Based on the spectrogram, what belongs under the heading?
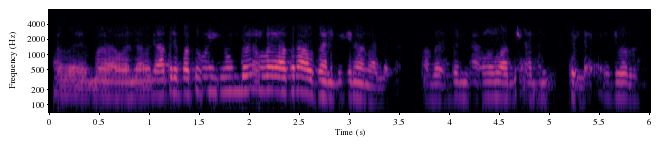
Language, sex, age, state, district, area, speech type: Malayalam, male, 60+, Kerala, Kollam, rural, conversation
